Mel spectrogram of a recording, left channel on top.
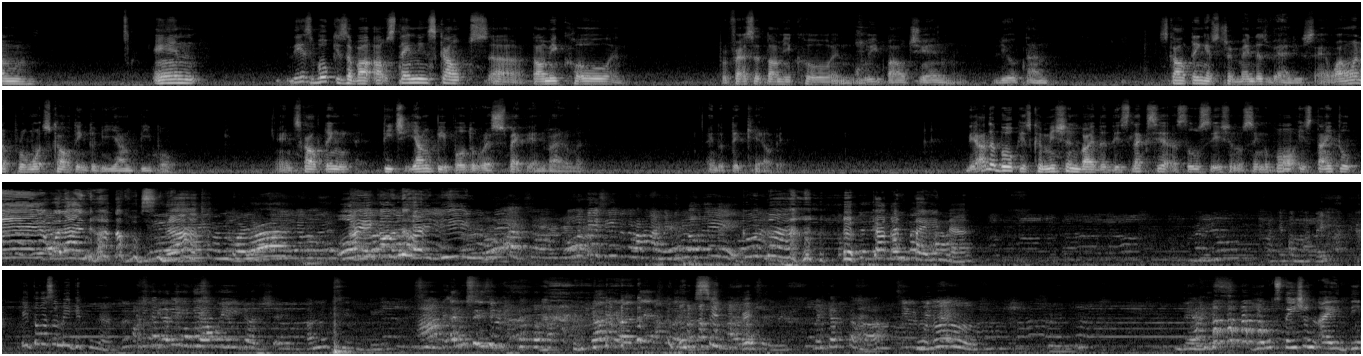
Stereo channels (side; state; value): both; different; correlation 0.00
